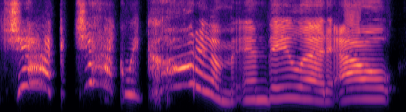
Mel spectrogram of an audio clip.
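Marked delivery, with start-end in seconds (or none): 0.0-1.7 much higher, louder gleeful yell; excited henchmen shout. Retold or imitated. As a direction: shout it up high like proud little goons. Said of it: "they're like".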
